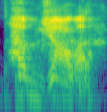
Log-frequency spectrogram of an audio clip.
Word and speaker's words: Halabja: Yeah, I want your audience to write down Habjala. Habjalla. Habjalla. Spell it again.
